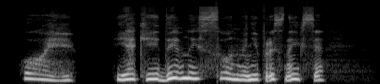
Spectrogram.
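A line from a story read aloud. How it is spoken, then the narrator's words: Exclamation. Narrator (Ukrainian): вигукнула Аліса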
